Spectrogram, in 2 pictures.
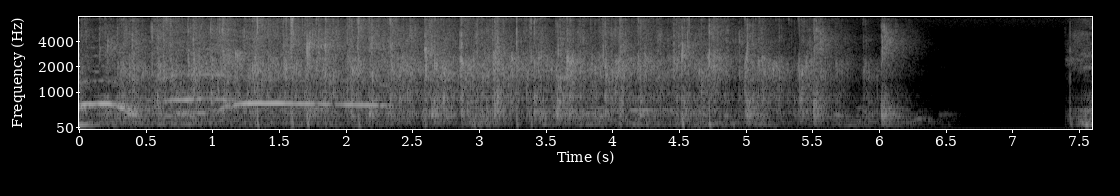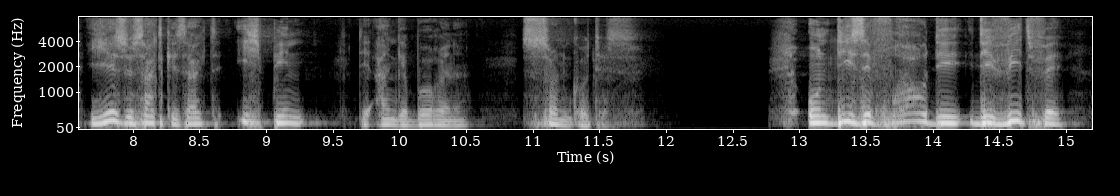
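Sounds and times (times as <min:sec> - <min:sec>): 
whistles and cheers: 0:00.0 - 0:05.6
crowd applause: 0:00.0 - 0:06.1
speech: 0:07.7 - 0:11.8, 0:13.1 - 0:15.1.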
